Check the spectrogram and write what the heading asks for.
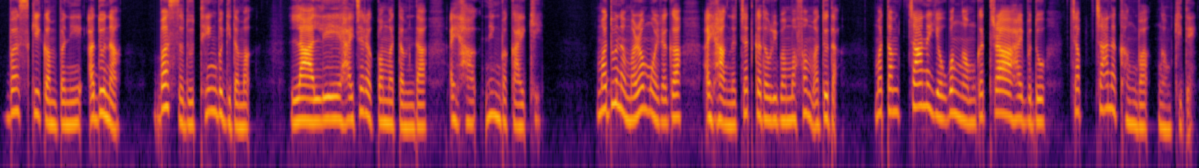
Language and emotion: Manipuri, sad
